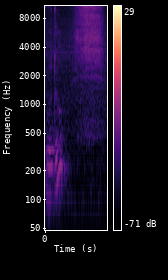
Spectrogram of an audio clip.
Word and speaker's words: udu: Ça s'appelle, ça s'écrit udu, mais ça se dit oudou.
